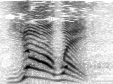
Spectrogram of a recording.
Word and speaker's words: Yahweh: That's how you pronounce his real name. Yahweh.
